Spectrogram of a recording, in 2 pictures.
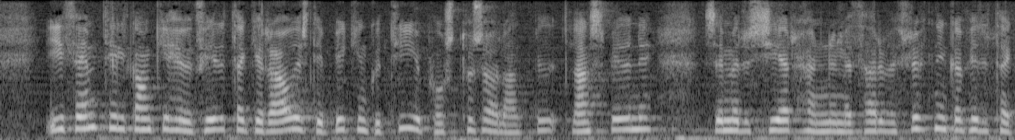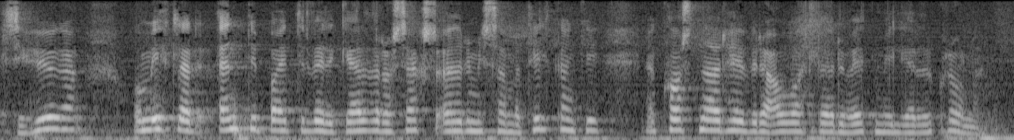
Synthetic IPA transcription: iθejmt̪ʰɪlkawŋcɪɦɛvʏ̥fɪːɾɪɾt̪ʰaːjcɪraːwðɪst̪ipɪcːiŋkʏt̪ʰiːjʏpʰowst̪husalant̪spɪðʏnːɪsɛmɛɾʏ̥sjɛɾɦœnːʏmːɛðθaɾvɪðflʏht̪niŋkafɪːɾɪɾt̪ʰaːjcɪ̥siɦœːɣa | ɔɣmɪhklaɾɛnt̪ɪpaːjt̪ɪɾvɛːɾɪðcɛɾðaɾawsɛksœðɾʏmisaːmat̪ʰɪlkawɲcɪ | ɛnkʰɔst̪naːðʏɾ̥ɦɛvʏvɛːɾɪaːwvaht̪lɛːðʏɾʏmejt̪mɪljaɾðʏɾ̥kʰɾoːwna

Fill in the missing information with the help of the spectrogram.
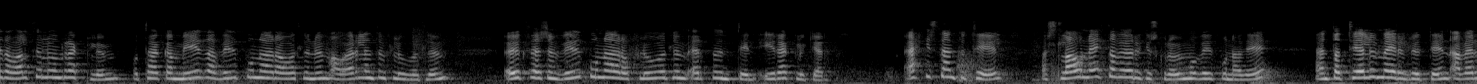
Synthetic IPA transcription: ðavalθjɔlɛɣʏmrɛklʏmɔɣt̪ʰaːkamɪðavvɪðpuːnaðaɾawɛt̪lʏnʏmawɛɾlɛnt̪ʏmflʏːɣvœt̪lʏm | œːɥkθɛsːɛmvɪðpuːnaðaɾawflʏːɣvœt̪lʏmɛɾpʏnt̪ɪnirɛklʏcɛɾθ | ɛhcɪst̪ɛnt̪ʏt̪ʰɪl | aðst̪laːwnejht̪avœːɾʏcʏskɾœːvʏmɔɣvɪðpuːnaðɪ | ɛnt̪at̪ʰɛːlʏɾmeːjɾɪl̥ʏːt̪ɪna̰ðvɛːɾ

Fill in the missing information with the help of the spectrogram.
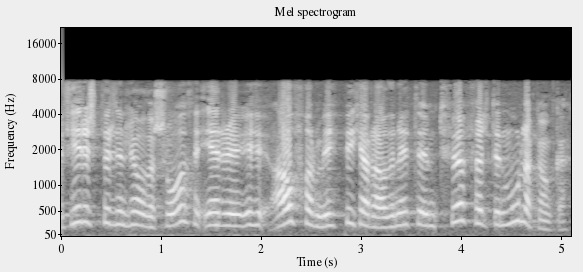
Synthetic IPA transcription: fɪːɾɪɾ̥spʏɾðɪnljoːwðasɔðɛɾʏaːwfɔɾmʏhpiçarawðʏnejt̪ɪʏmt̪ʰvœːfœlt̪ɪnmuːlakawŋka

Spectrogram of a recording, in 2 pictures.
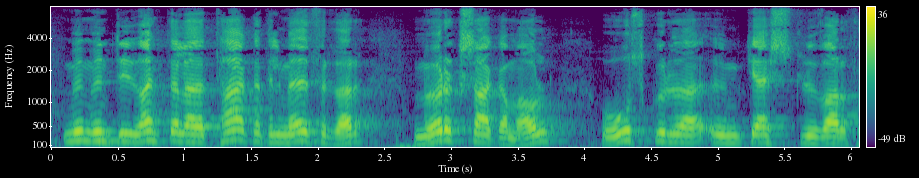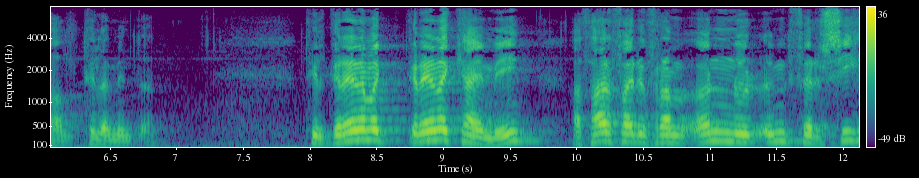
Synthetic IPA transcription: mʏnt̪ɪvajn̥t̪alɛɣat̪ʰaːkat̪ʰɪlmɛðfɪɾðaɾmœɾksaːkamaːwl | ɔɣuskʏɾðaʔʏmcɛst̪lʏvaɾθa̰lt̪ʰɪlaðmɪnt̪a̰ | t̪ʰɪlkɾeɾeːjnacʰaːjmɪ | a̰ðθaɾ̥faːjɾɪfɾamœnːʏɾʏmfɛɾsi

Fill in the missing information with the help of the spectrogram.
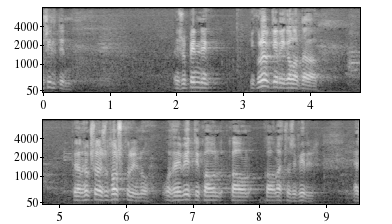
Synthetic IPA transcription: silt̪ɪn | ejnsɔpɪnːɪɣ | ikɾœːvcɛvɪikawlat̪aɣa | θɛɣaɾhʏksaðejnsɔθʰɔskʏɾɪnɔɔɣθaðvɪːt̪ɪkʰvaːðakʰvaːðkʰvaːðanajht̪lasɪfɪɾɪɾ̥ | ɛ

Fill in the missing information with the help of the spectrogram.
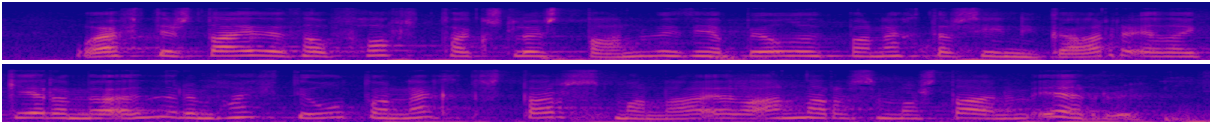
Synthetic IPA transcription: ɔɣɛft̪ɪɾ̥st̪aːjðɪθawfɔr̥t̪ʰːakslœɥst̪panːvɪðθiːapjoːwðʏhpanɛxt̪aɾ̥siːniŋkaɾɛðacɛːɾamɛðœðɾʏmɦajht̪ɪuːt̪awnɛxt̪st̪aɾ̥smanːaɛðaanːaɾasɛmawst̪aːðɪnʏmʔɛːɾʏ

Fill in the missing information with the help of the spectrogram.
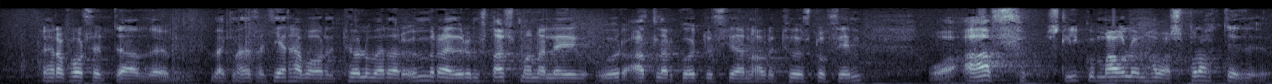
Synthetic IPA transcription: θɛɾːafɔ̥sɛt̪ɪaðvɛknaθɛsːaçɛːɾ̥ɦavaɔɾðɪt̪ʰœːlʏvɛɾðaɾʏ̰mɾaːjðʏɾʏmst̪ar̥smanːaleːɣʏɾa̰t̪laɾkœːt̪ʏɾsiːðana̰ːwɾɪt̪ʰʏːðʏst̪ɔfɪmː | ɔ̰ɣafst̪liːkʏmːaːwlʏmɦavaspɾɔht̪ɪð

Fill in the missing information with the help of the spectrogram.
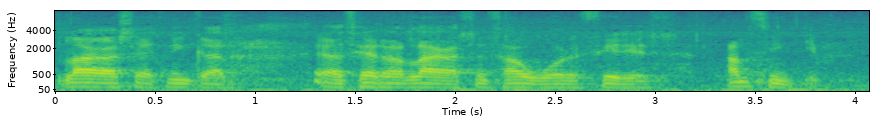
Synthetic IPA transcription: laːɣasɛht̪niŋkaɾ | ɛðaθɛrːalaːɣasɛmθawvɔːɾʏfɪɾɪɾ̥ | alθiɲcɪ

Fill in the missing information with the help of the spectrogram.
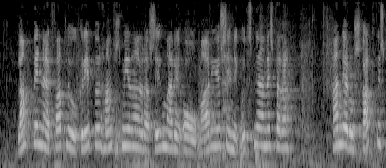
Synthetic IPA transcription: lam̥pɪnːɛɾ̥fat̪lɛɣʏkɾɪːpʏɾ̥ɦant̪smɪːðaðɾasɪɣmaɾɪʔɔɣmaːɾijʏsɪnɪkʏt̪smɪːðamejst̪aɾa | hanːɛɾuskakfɪsk

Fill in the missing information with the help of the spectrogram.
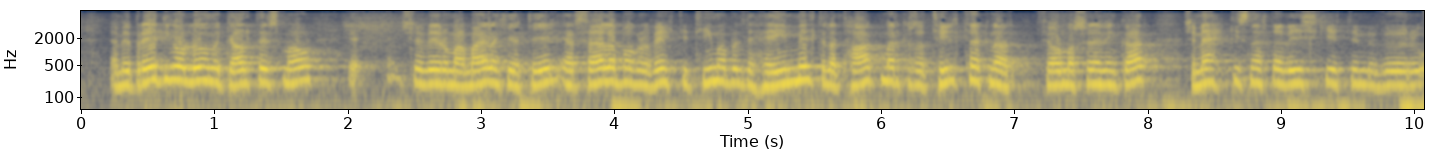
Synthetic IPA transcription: ɛnvɪðpɾejt̪̬iŋkawlœːɣʏmɪcalt̪eɾsmaːwl | sɛmvɛɾʏmaðmaːjlaçɛːɾ̥t̪ʰɪlɛɾ̥sajðlapawknʏvejht̪it̪ʰiːmapʏlt̪ɪɦeːjmɪlt̪ʰɪlaðt̪ʰaːkamɛr̥kasat̪ʰɪlt̪ʰɛhknaɾ̥fjawɾmasɾajviŋkaɾ̥sɛmɛhcɪsnɛft̪avɪðscɪft̪ʏmvœːɾʏ

